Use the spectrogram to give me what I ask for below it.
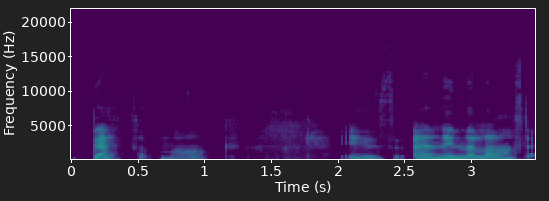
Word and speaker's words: Death Mark: in the last episode i pronounced it dismark and looking back at the recordings it makes me laugh every time but death mark is and in the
